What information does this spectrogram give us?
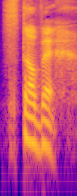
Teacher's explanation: There's actually a Y in front of the word, ystafell, but it's not usually pronounced in conversation. The Y is dropped and it becomes stafell. So the F in the middle of the word gives us the V sound, stav, and the double L gives you that th sound, stafell.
